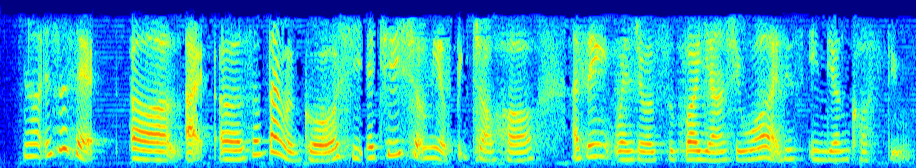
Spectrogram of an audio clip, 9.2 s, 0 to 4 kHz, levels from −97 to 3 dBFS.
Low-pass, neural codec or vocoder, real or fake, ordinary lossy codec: 3.6 kHz; none; real; AAC, 16 kbps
